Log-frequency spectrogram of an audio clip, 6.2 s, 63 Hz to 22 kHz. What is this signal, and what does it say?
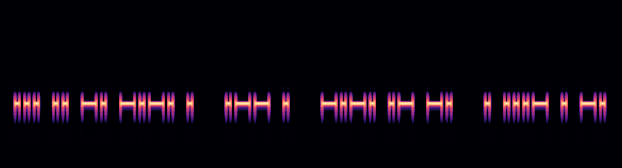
Morse code, heard as a keyed tone, about 25 wpm, 600 Hz. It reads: SINCE WE CAN EVEN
